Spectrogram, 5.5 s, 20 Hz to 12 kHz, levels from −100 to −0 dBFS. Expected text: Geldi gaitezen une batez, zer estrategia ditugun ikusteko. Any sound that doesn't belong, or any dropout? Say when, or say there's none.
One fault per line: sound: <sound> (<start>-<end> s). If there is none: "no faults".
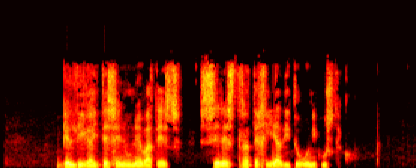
no faults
